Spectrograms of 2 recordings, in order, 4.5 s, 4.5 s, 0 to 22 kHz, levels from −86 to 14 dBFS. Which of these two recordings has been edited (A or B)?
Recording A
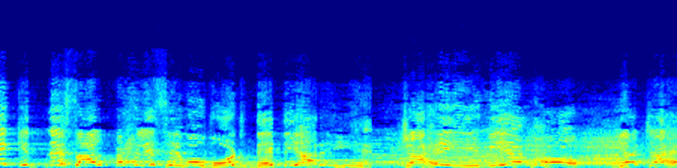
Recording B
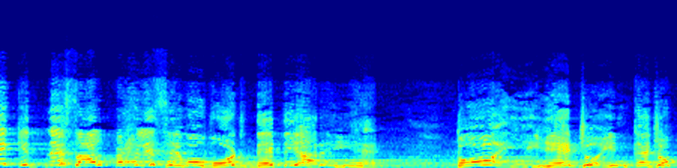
A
